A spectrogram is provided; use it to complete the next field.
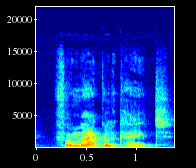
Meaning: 1. entertainment, something entertaining 2. the quality of being entertaining
- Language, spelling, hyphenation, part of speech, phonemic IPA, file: Dutch, vermakelijkheid, ver‧ma‧ke‧lijk‧heid, noun, /vərˈmaː.kə.ləkˌɦɛi̯t/, Nl-vermakelijkheid.ogg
